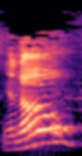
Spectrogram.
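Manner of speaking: put-on very high-pitched old-lady caricature; old grandmothers. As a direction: mimic American grannies way up in falsetto. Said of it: "Alta Babas mean old grandmothers".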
